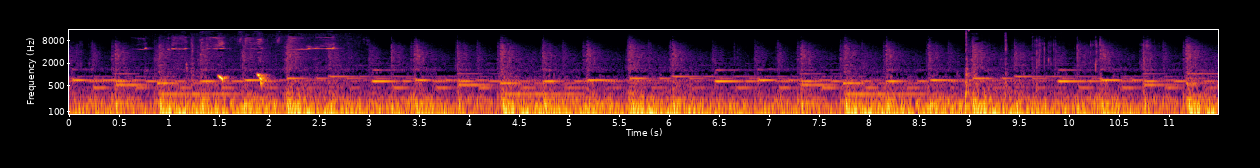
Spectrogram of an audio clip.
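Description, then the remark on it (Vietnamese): The family dog Tu Ma whimpers and yips in a run of short, high whines over a steady background hum, with quick tapping sounds scattered throughout. Moderately loud, with no voices. “Nhà có con chó mà cũng như không ấy Mẹ tính không nuôi con tu ma này nữa đâu”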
